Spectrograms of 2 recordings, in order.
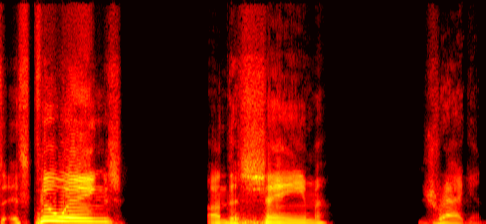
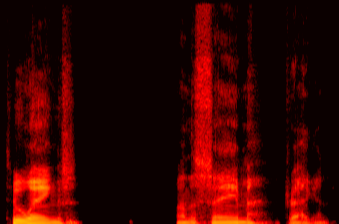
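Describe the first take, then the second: First: "two wings" high, loud and stretched out; emphatic punchline. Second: Low, soft and slowing to the end; subdued punchline. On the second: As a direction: let it sink quietly, with pauses before "on the same dragon". Punchline repeated in resigned undertone. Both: Real, not acted.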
